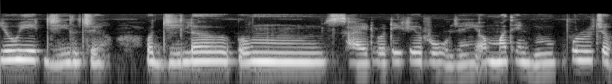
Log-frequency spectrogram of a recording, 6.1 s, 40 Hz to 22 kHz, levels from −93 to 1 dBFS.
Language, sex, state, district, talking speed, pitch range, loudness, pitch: Garhwali, female, Uttarakhand, Tehri Garhwal, 165 wpm, 200-220 Hz, -17 LUFS, 210 Hz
